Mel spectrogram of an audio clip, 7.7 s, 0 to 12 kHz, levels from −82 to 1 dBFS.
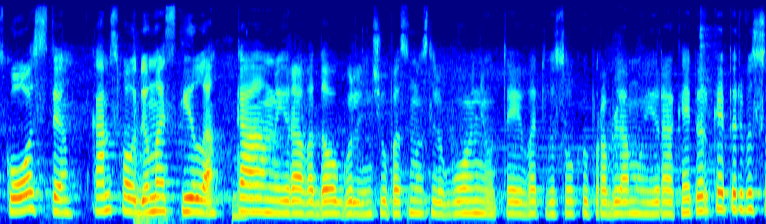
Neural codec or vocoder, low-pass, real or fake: none; 10.8 kHz; real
